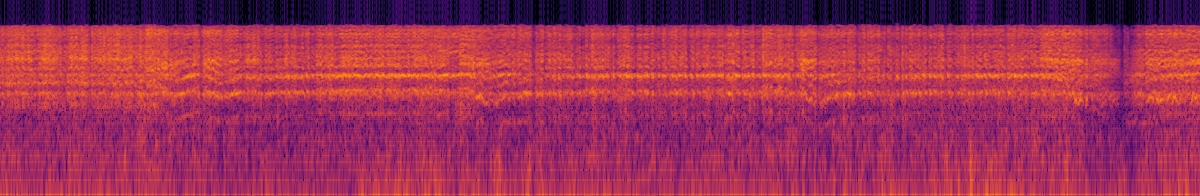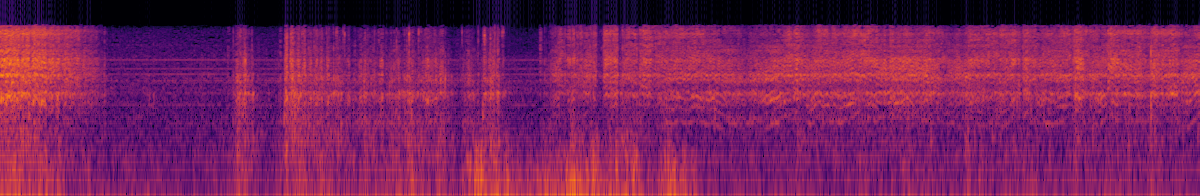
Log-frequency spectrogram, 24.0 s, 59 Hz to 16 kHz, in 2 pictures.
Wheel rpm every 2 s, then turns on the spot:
190, 150, 150, 150, 140, 110, 30, 10, 30, 60, 60, 60.
14-16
